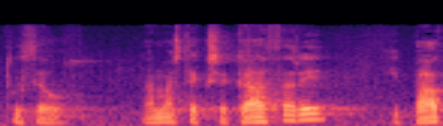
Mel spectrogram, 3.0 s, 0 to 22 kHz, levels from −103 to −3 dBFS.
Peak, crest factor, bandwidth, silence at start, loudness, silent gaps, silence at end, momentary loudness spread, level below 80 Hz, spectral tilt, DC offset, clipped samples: -6 dBFS; 20 dB; 11 kHz; 0.1 s; -28 LUFS; none; 0 s; 19 LU; -54 dBFS; -6 dB/octave; under 0.1%; under 0.1%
